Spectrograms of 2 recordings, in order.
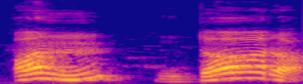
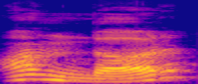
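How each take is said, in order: First: अंदर drawn out slowly, syllable by syllable; slow teaching read of अंदर; slow syllabified. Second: Said in the usual way. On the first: Shown as a demonstration. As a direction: stretch अंदर out for the class.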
